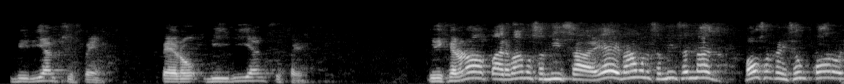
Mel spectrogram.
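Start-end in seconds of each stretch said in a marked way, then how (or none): 4.7-8.4 higher, louder, keen group suggestion; eager retold plea. Youths urging the priest and each other to go to mass, eager. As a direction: imitate excited youths rallying everyone.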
